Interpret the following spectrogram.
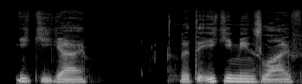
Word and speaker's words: Ikigai: the iy means life I'm probably saying it wrong it's probably like eeky eeky eeky guy but the eeky means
